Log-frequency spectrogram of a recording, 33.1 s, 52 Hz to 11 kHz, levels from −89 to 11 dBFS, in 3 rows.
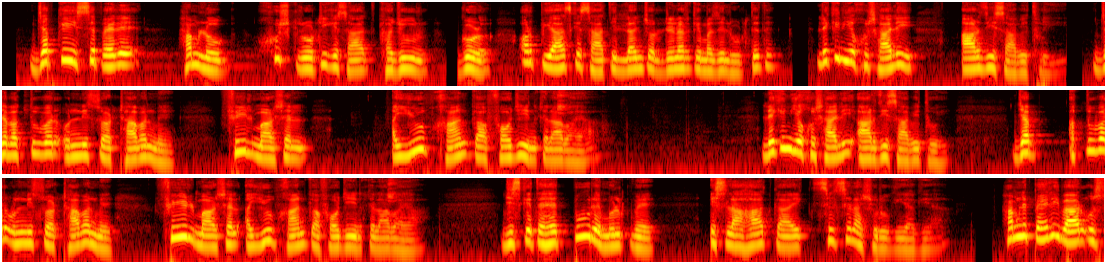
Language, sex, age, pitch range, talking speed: Urdu, male, 60-79, 135-185 Hz, 145 wpm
